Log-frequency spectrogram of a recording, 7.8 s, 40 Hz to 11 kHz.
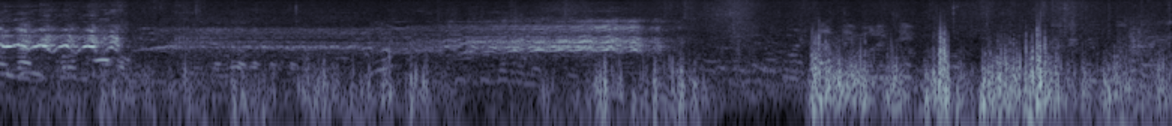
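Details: Whinny of a Polish Coldblood stallion born 2019. A high opening note drops into a sustained, quavering neigh lasting about four seconds. Then comes a burst of heavy thuds and movement noise, with voices in the background.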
